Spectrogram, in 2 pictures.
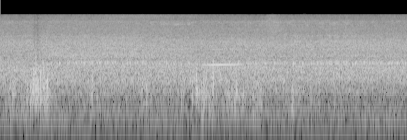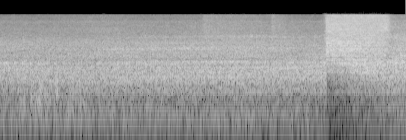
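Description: Semi-truck running slowly, heard from inside the cab, with a few light knocks in the first three seconds. About nine seconds in, a sudden loud hiss of air from the truck's air system lasts just under a second.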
